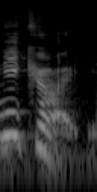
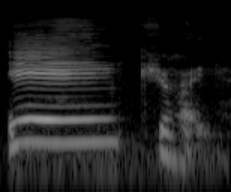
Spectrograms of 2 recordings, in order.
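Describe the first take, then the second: First: Said in the usual way. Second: Écureuil softer and higher, first É held long; drawn-out syllables. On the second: Shown as a demonstration. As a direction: slowly sound out Écureuil with a sustained É. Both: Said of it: "on va chercher tous les mots".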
